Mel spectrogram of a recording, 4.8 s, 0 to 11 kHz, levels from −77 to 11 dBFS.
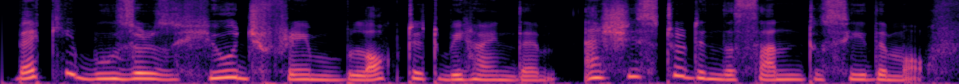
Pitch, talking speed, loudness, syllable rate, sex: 205 Hz, 225 wpm, -18 LUFS, 5.1 syllables/s, female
